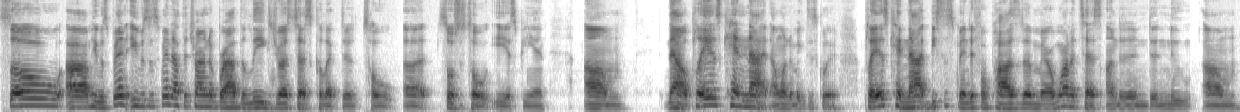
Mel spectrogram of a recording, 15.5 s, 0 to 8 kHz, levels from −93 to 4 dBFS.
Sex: male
